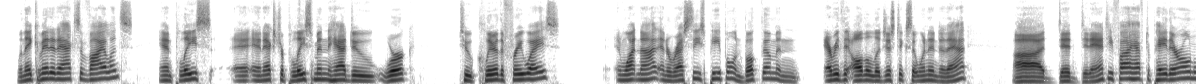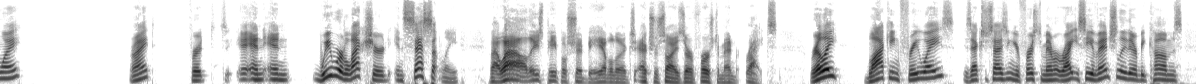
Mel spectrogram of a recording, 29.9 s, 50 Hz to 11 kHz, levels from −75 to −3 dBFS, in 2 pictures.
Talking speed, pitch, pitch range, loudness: 165 wpm, 165 Hz, 145-185 Hz, -20 LUFS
